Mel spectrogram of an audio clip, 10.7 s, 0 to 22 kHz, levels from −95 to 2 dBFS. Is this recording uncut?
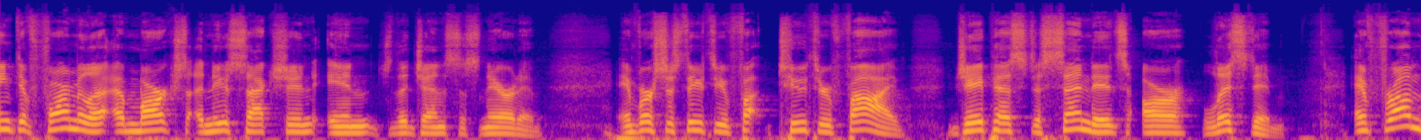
yes; 0 cuts

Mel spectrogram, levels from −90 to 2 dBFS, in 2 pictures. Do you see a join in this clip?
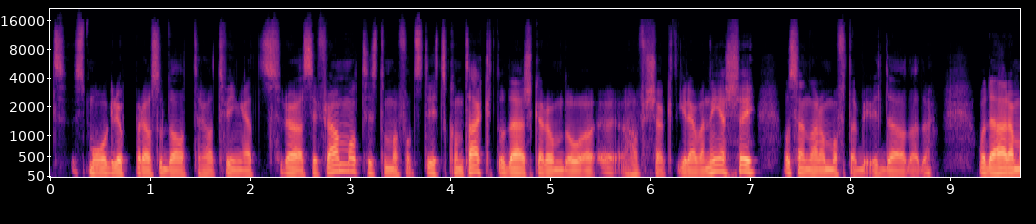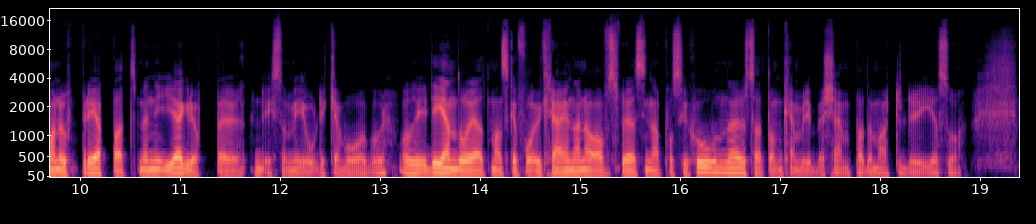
no; 0 cuts

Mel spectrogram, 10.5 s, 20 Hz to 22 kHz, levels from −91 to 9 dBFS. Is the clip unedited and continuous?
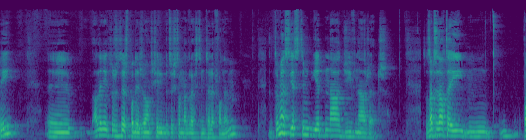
no; 2 cuts; at 5.3 s, 8.4 s

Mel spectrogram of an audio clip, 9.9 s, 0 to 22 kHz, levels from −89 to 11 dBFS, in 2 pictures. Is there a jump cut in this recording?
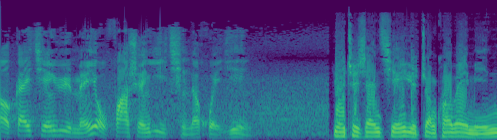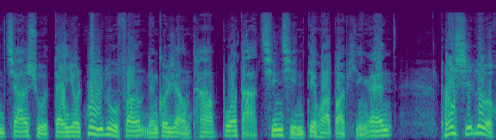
yes; 2 cuts; at 3.3 s, 5.8 s

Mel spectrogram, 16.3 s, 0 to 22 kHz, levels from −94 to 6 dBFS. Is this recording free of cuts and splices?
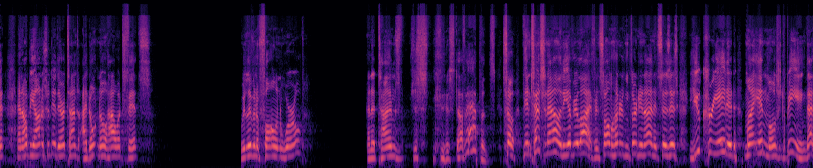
no; 1 cut; at 10.0 s

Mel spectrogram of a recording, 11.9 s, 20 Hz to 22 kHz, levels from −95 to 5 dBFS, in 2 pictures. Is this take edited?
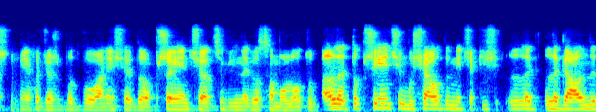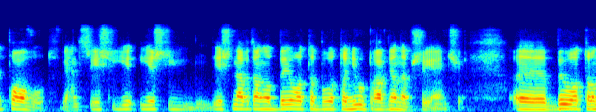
no; 0 cuts

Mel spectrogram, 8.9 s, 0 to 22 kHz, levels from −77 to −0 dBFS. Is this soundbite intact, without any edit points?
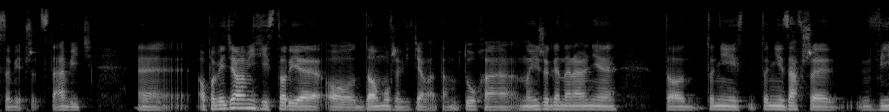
no; 2 cuts; at 2.0 s, 3.9 s

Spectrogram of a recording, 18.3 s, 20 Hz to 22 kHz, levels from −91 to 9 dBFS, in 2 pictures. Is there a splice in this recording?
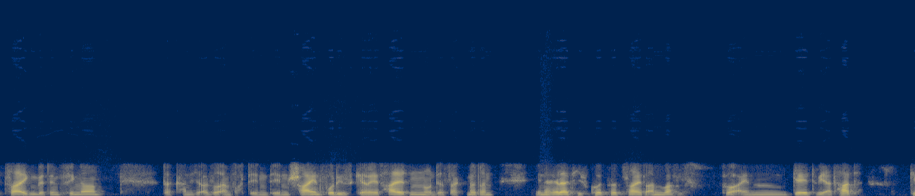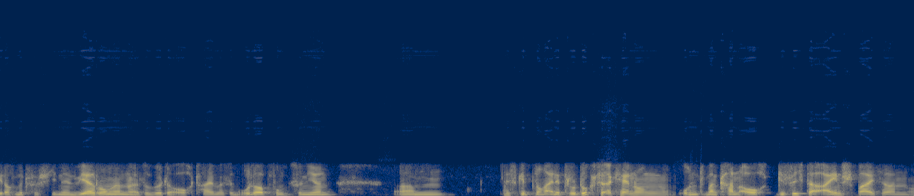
yes; 2 cuts; at 1.6 s, 15.9 s

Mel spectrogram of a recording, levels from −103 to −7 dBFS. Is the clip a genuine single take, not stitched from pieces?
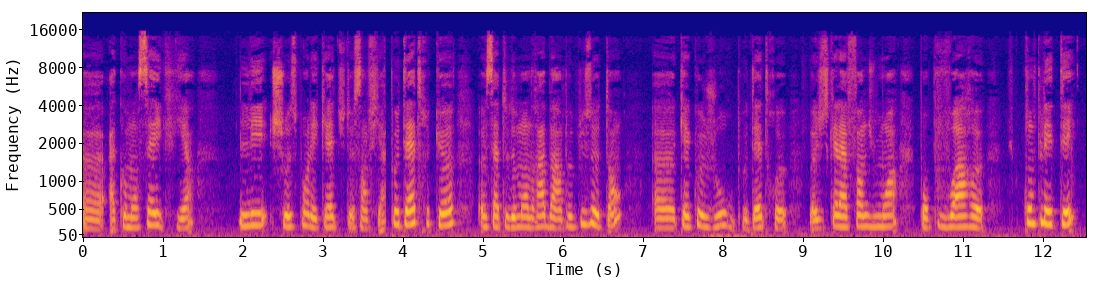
no; 1 cut; at 3.8 s

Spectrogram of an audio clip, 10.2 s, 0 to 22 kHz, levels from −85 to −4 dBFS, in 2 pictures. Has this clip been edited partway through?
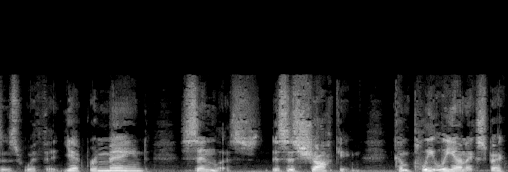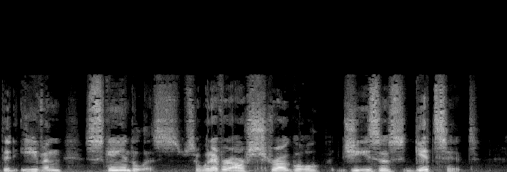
yes; 1 cut; at 8.4 s

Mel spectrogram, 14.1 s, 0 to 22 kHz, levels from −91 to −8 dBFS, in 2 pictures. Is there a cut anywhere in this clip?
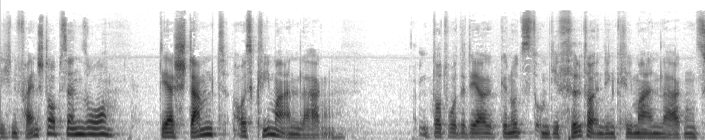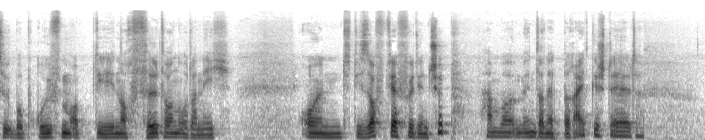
yes; 1 cut; at 10.0 s

